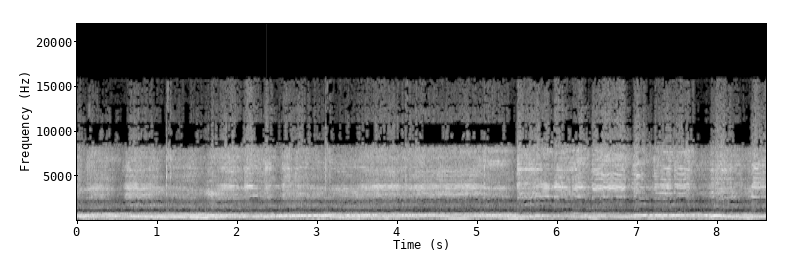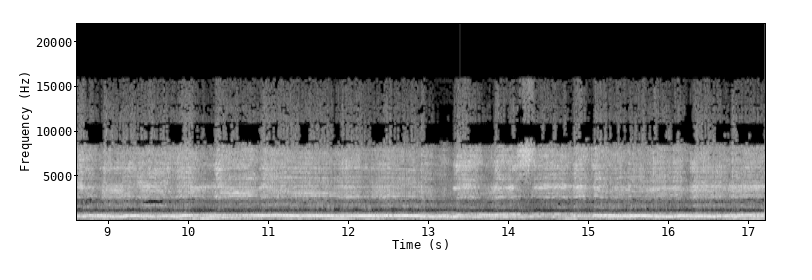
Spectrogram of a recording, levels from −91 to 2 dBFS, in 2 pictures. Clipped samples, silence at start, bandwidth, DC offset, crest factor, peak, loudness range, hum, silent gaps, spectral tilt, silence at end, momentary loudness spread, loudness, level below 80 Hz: under 0.1%; 0 s; 16.5 kHz; under 0.1%; 12 dB; 0 dBFS; 1 LU; none; none; 1 dB/octave; 0 s; 2 LU; -10 LUFS; -72 dBFS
